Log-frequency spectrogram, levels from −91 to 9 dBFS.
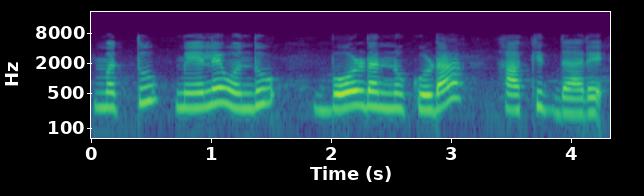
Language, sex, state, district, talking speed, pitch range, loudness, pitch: Kannada, female, Karnataka, Bangalore, 85 wpm, 245-285 Hz, -15 LUFS, 260 Hz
